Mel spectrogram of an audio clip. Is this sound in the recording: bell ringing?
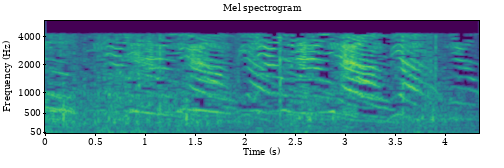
no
